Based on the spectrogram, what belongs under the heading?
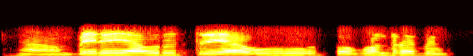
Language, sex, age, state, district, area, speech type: Kannada, female, 30-45, Karnataka, Gulbarga, urban, conversation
